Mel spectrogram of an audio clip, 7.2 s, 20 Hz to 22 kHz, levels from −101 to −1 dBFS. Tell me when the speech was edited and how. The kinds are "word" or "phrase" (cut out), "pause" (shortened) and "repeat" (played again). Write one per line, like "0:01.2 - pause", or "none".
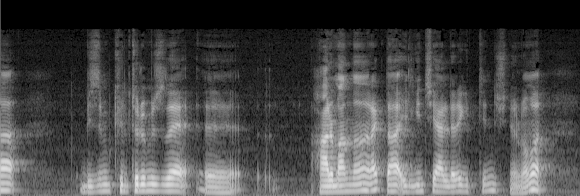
none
